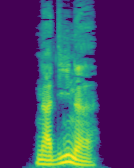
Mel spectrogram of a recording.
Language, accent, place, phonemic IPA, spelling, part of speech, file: German, Germany, Berlin, /naˈdiːn/, Nadine, proper noun, De-Nadine.ogg
- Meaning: a female given name from French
